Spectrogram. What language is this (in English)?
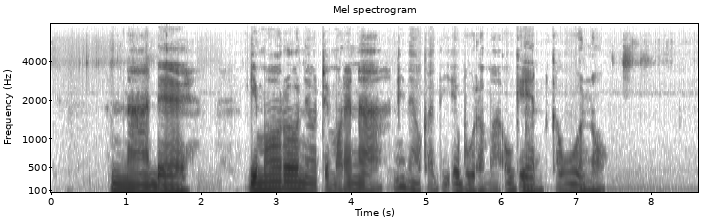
Luo (Kenya and Tanzania)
